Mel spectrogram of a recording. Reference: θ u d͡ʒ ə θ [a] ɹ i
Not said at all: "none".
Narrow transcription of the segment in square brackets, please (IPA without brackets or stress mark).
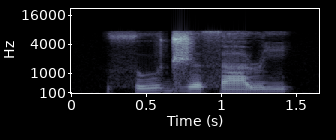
a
